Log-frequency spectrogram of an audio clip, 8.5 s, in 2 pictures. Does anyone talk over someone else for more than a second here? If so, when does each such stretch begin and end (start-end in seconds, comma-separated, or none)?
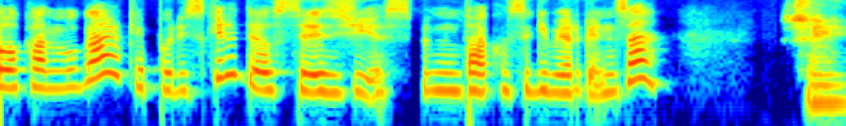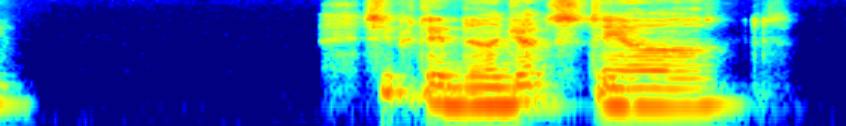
none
